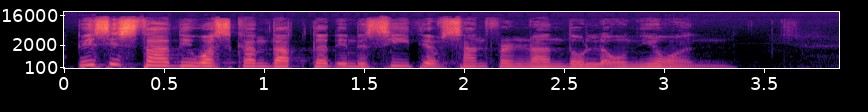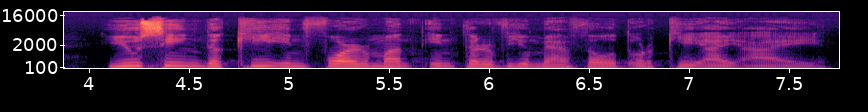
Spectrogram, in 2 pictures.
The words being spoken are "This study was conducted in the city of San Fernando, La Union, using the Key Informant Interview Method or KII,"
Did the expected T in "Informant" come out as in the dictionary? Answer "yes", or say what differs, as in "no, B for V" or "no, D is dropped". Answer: yes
